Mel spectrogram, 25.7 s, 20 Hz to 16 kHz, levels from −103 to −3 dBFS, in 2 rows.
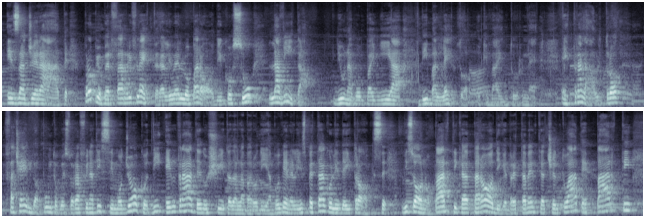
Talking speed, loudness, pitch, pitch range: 110 wpm, -23 LUFS, 150 Hz, 135-175 Hz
